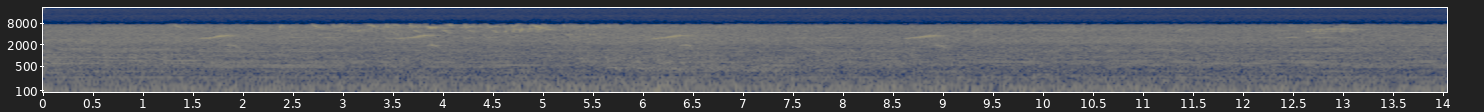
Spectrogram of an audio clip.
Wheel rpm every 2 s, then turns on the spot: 0, 0, 0, 0, 0, 0, 0.
none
